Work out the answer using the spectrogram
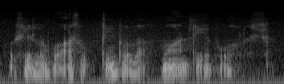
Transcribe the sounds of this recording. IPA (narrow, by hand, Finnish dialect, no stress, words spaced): ku silːoŋ ku ɑsutːiːn tuolːɑ moɑntiepuolesːɑ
